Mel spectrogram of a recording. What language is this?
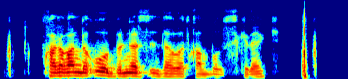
Uyghur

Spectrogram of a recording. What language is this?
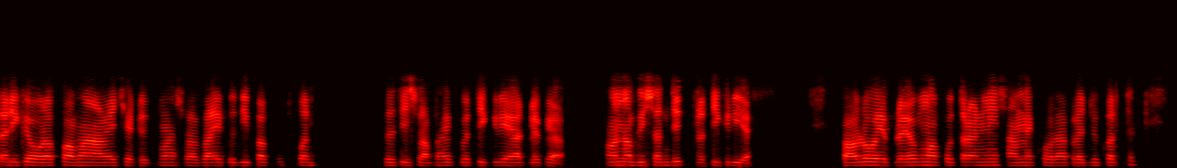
Gujarati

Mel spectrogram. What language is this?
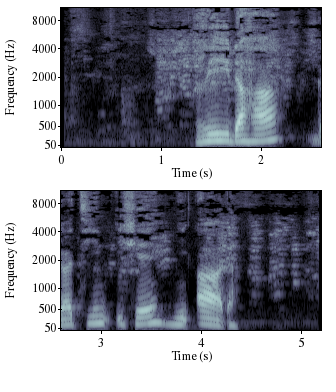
Oromo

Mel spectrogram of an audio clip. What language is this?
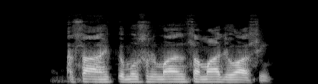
Sindhi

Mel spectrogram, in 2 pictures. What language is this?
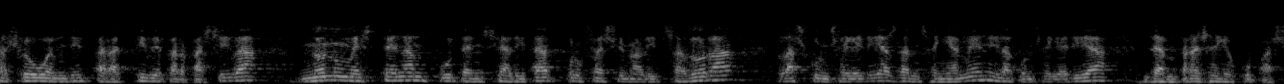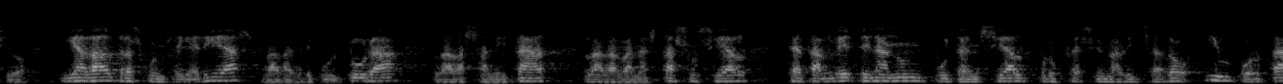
Catalan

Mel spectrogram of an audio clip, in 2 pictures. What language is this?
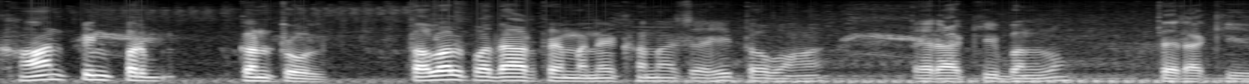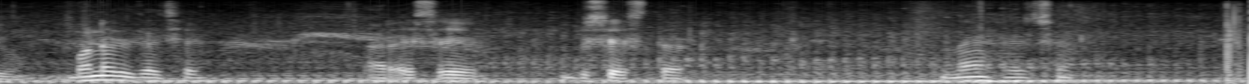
Maithili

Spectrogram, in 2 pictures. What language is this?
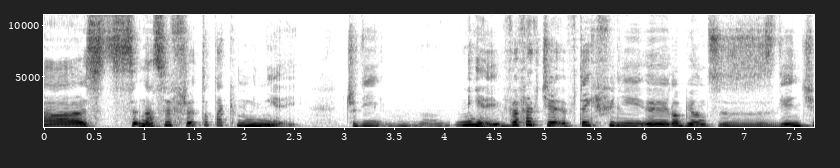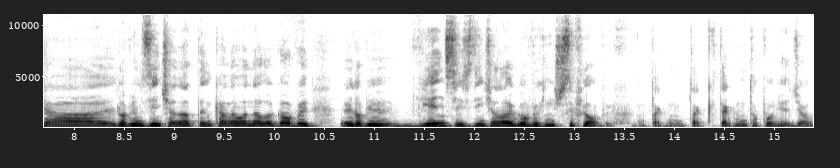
Polish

